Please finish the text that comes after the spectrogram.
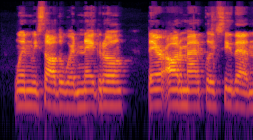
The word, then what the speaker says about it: negro: with that word so it's not negro it's negro so i definitely would make sure they understand the pronunciation that it negro is not the same as negro and then it's also not the n word but i also have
